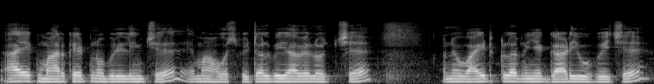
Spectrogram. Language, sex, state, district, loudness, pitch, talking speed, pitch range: Gujarati, male, Gujarat, Valsad, -15 LUFS, 130 Hz, 175 wpm, 125-135 Hz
